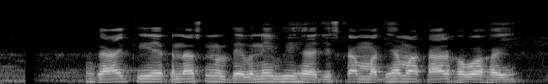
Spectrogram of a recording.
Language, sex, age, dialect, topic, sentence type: Magahi, male, 18-24, Central/Standard, agriculture, statement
